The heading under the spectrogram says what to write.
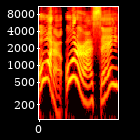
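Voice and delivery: put-on southern-accented voice. Voicing the judge calling the court to order: Southern accent. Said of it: "I got Southern there for a minute".

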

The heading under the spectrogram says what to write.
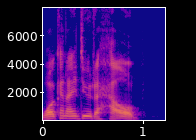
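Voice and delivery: put-on begging voice. Recalling mom breaking down on a walk, retelling an almost begging plea. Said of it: "in this almost begging voice".

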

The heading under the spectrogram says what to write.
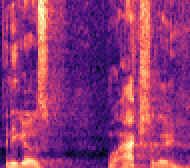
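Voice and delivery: ordinary talk

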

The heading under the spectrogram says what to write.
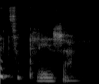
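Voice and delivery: very low, hushed, soft murmur. A doctor watches his patient swim off and speaks to himself; softly. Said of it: "he said softly to himself".

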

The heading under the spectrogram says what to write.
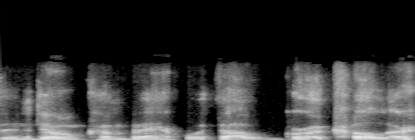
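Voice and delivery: put-on muttering under the breath. Retelling what the pastor said while sweeping: imitating a mutter under breath. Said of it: "under his breath".

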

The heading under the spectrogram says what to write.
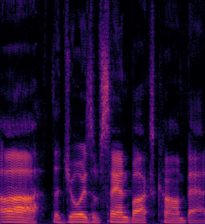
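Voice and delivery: acted, completely flat, slow deadpan monotone. Quoting a flat line from a video: imitating a flat delivery. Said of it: "completely flatly said".

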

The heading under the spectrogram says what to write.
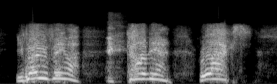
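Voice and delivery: put-on almost American accent. Retelling a doctor's reply after checking his leg, almost American accent. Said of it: "he spoke really like almost American accent".

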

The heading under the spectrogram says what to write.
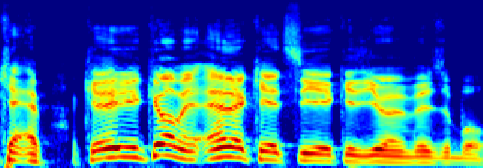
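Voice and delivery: low, dropped put-on voice acting deaf. Riffing on a Sylvester Stallone character who is deaf: Sylvester Stallone impression. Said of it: "Good impression".

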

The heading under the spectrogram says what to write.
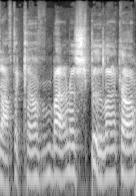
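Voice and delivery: low cat character voice. Showing off cat imitations, doing the Ohren-Augen-Katze voice. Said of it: "Ich kann auch die Katzen nachmachen".

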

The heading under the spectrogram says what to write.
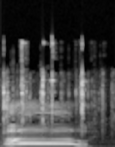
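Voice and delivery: sudden, very high, loud oh.

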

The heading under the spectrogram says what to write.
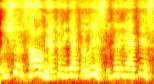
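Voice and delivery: high, scolding nagging voice. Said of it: "Of course, I had to hear".

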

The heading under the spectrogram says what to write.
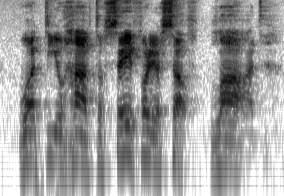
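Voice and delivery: put-on old, elderly dwarf wizard voice. Game master voicing an old dwarf wizard confronting Keran, old dwarf wizard voice. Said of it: "As a old dwarf with a long gray beard steps onto the balcony. / As a old dwarf with a long gray beard steps onto the balcony. Oi, what the fuck do you expect to do in my home? / As a old dwarf with a".

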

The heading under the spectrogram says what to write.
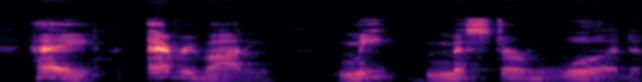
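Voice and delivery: cheerful, happy, loud declaring tone. Holding up the dummy in the kitchen, she introduces it to everybody, declaring happily. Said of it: "she declared happily".

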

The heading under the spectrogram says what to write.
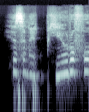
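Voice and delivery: breathed out on a sigh. Susie, looking at Notre Dame lit up at night, sighing. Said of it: "sighed Susie".

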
